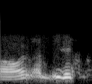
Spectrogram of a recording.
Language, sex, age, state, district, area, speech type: Assamese, male, 60+, Assam, Darrang, rural, conversation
